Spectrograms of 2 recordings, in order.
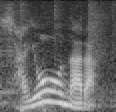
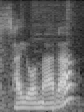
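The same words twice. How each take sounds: First: The vowel in 'yo' is lengthened. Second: The vowel in 'yo' is short. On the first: The speaker calls it right. "indica um prolongamento do som" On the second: The speaker calls it wrong. "ao invés de pronunciar"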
